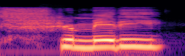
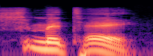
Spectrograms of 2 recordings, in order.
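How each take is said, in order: First: The name is said in a plain English way. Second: The name is said in a French way. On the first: The speaker calls it wrong. "you guys calling and go, what's up, Shimity?" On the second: The speaker calls it right. "to make you say it the French way"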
